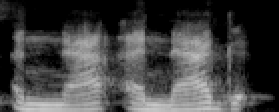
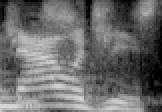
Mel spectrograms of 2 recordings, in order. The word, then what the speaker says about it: analogies: Anagoles? Is that right? – Analogies.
